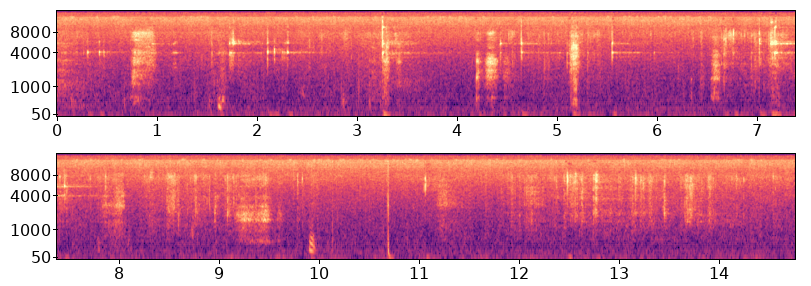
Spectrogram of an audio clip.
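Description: Small metal parts click and scrape as they are handled.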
